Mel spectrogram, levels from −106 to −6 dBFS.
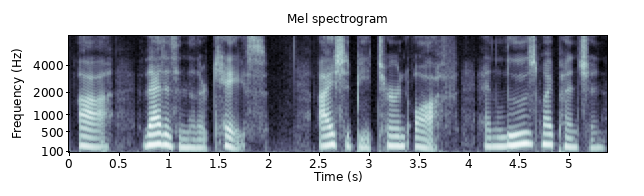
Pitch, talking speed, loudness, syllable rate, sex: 185 Hz, 155 wpm, -19 LUFS, 4.3 syllables/s, female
